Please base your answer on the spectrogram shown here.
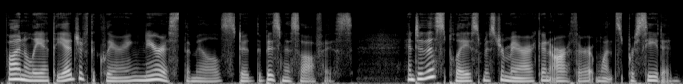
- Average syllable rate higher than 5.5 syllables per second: Yes, 6.5 syllables/s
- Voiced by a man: No, female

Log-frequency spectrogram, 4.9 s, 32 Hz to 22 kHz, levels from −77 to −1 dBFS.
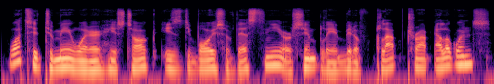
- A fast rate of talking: Yes, fast, 245 wpm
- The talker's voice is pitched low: Yes, low, 110 Hz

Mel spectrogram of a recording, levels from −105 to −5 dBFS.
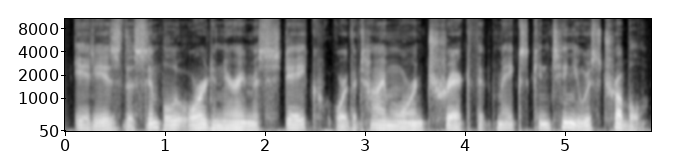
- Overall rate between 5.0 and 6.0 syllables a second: No, 4.4 syllables/s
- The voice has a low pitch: Yes, low, 105 Hz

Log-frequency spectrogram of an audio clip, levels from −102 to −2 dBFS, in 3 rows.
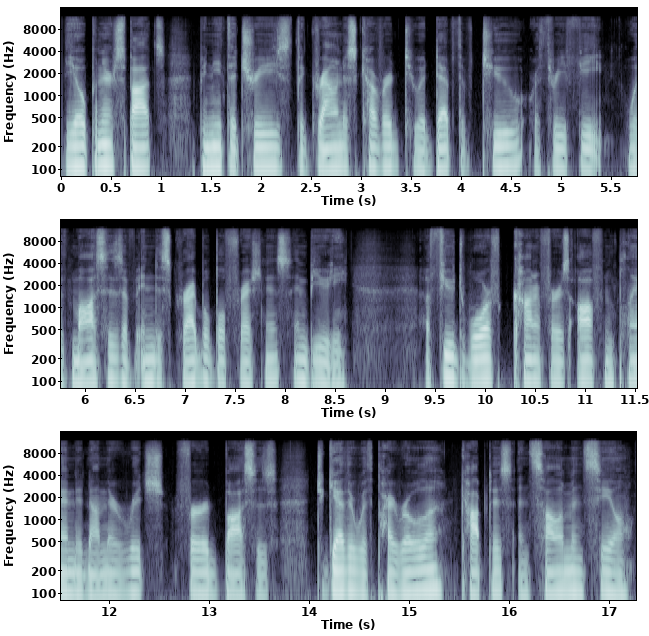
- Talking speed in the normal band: Yes, average, 155 wpm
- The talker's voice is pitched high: No, very low, 95 Hz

